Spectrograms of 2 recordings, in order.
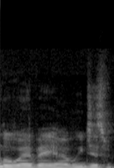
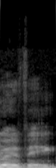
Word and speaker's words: Loewe: Like but, even Loewe, we were just realizing. Yeah, I really thought it was low. Which is crazy. Because who would think that the W... Loewe, yeah.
